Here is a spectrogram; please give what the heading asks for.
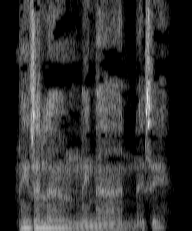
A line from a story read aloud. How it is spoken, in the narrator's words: He says in a low, sad tone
